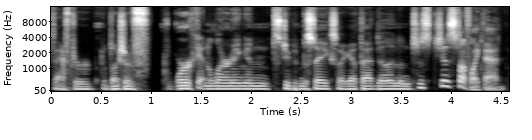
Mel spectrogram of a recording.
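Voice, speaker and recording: A man's voice: mid-range voice, fairly even intonation, brisk, darkish tone, husky, no echo, studio quality. A man co-hosting a casual tech podcast, wry and rambling, who also reads listener emails aloud. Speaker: podcast co-host.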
